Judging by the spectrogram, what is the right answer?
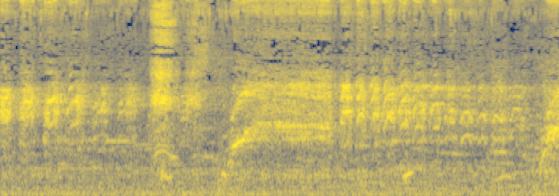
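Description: Animatronic Halloween clown prop cackling through its built-in speaker in a rapid, high, stuttering laugh, with a short noisy burst about one and a half seconds in.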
